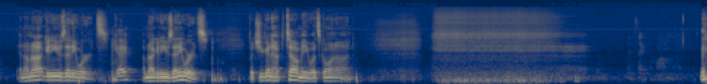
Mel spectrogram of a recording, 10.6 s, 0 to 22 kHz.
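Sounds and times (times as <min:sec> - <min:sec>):
speech: 0:00.3 - 0:05.4, 0:06.5 - 0:06.8
long breath drawn in through the nose: 0:05.6 - 0:08.9.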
